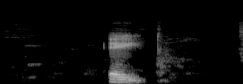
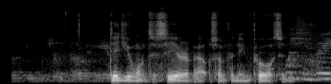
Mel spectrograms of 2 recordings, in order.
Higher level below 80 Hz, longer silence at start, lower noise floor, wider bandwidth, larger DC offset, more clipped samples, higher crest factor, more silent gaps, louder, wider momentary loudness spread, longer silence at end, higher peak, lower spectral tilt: about the same, -64 dBFS vs -68 dBFS; first, 1.1 s vs 0.1 s; first, -66 dBFS vs -46 dBFS; second, 7.8 kHz vs 12.5 kHz; neither; neither; about the same, 24 dB vs 20 dB; neither; about the same, -23 LUFS vs -24 LUFS; first, 26 LU vs 21 LU; about the same, 0 s vs 0 s; about the same, -6 dBFS vs -4 dBFS; about the same, -6 dB/octave vs -6 dB/octave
